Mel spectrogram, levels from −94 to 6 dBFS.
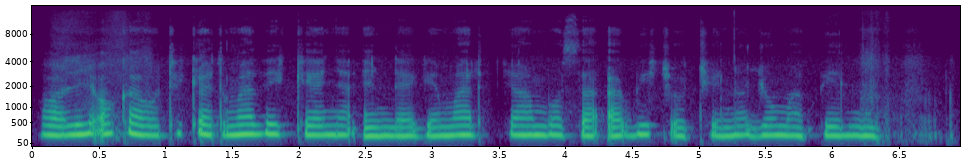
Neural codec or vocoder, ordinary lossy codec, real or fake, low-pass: vocoder, 44.1 kHz, 128 mel bands every 512 samples, BigVGAN v2; none; fake; 14.4 kHz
